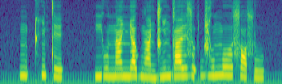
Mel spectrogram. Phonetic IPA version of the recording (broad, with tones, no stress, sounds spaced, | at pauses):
ŋ ʊ˦ ʔ kʰ ĩ˦˨ t e˨ | j u˨ n ã˦˨ ɲ a˦˨ ʊ̯ ɡ ã˨ d͡ʑ ĩ˦˨ ɡ a˦ ɪ̯ z ʊ˦ ʔ d͡ʑ u˦ ŋ o˦ ʊ̯ sʰ ɔ˨ sʰ u˨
